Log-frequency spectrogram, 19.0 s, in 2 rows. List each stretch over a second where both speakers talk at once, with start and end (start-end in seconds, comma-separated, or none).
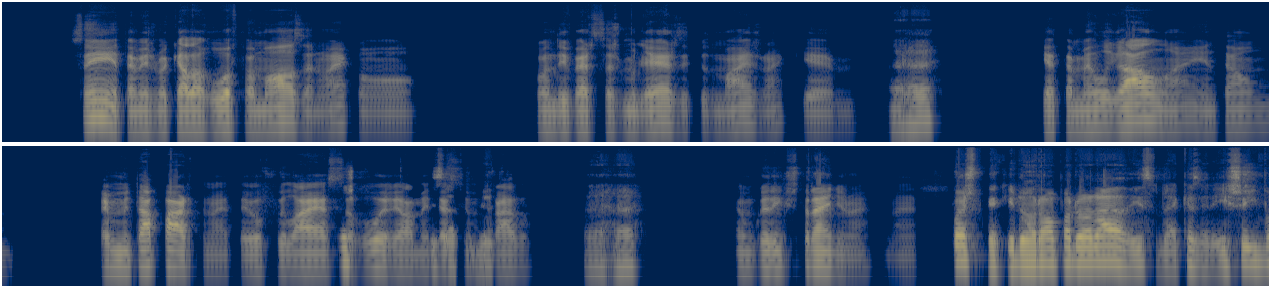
none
